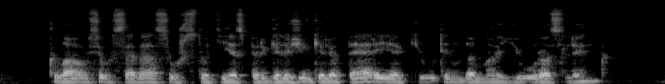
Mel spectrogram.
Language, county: Lithuanian, Klaipėda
